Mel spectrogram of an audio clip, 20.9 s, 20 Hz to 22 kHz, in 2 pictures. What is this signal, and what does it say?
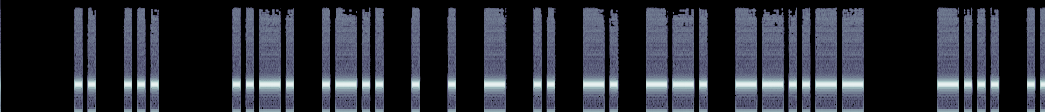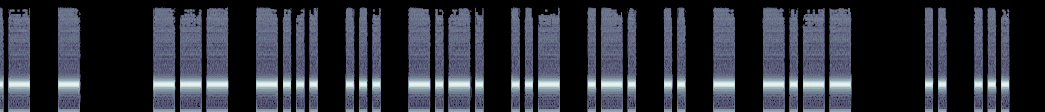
Morse code, heard as a keyed tone, about 18 wpm, spaced as for 15 wpm, 1000 Hz. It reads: IS FLEETING, BUT OBSCURITY IS
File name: qotdfiles / 15wpm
